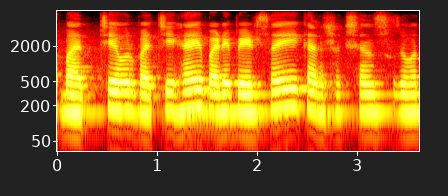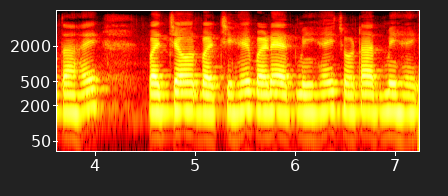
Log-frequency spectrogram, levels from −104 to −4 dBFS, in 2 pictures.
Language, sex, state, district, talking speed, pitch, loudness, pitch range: Hindi, female, Punjab, Kapurthala, 165 wpm, 155 Hz, -18 LUFS, 155-165 Hz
